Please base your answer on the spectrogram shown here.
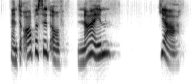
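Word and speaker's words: ja: Yah. J in German always pronounced like English Y.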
